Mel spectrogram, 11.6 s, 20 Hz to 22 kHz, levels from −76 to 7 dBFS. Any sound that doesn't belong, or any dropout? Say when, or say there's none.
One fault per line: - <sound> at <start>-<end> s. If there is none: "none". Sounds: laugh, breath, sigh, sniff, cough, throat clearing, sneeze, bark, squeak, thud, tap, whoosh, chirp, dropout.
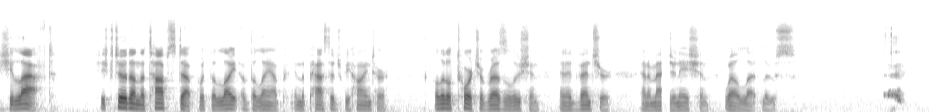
- dropout at 8.3-8.4 s
- laugh at 11.0-11.3 s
